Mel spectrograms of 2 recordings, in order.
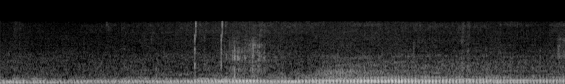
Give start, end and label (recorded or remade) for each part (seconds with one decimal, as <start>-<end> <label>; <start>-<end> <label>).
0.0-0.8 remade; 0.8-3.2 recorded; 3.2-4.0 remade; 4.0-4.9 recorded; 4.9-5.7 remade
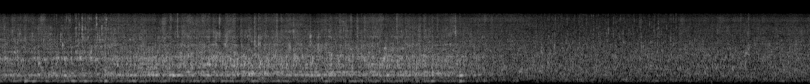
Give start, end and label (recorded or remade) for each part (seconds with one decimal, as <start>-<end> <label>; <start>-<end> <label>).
0.0-0.5 remade; 0.5-1.1 recorded; 1.1-5.3 remade; 5.3-6.8 recorded; 6.8-8.1 remade

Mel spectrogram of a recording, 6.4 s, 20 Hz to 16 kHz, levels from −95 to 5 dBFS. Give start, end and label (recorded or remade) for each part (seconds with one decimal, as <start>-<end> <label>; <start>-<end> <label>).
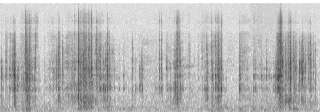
0.0-1.7 recorded; 1.7-2.4 remade; 2.4-3.2 recorded; 3.2-3.8 remade; 3.8-6.4 recorded

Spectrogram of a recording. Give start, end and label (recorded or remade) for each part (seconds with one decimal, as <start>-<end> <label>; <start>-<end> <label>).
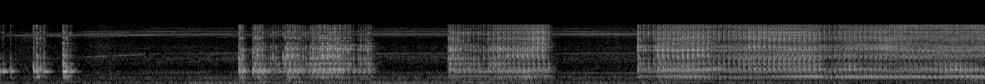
0.0-9.9 recorded

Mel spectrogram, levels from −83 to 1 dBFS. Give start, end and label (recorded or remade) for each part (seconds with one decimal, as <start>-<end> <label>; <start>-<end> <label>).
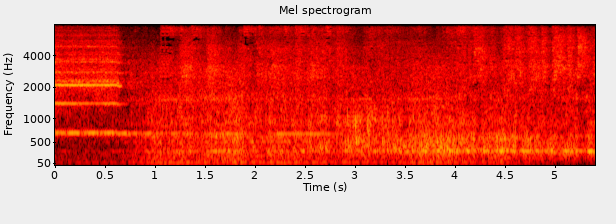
0.0-5.4 recorded

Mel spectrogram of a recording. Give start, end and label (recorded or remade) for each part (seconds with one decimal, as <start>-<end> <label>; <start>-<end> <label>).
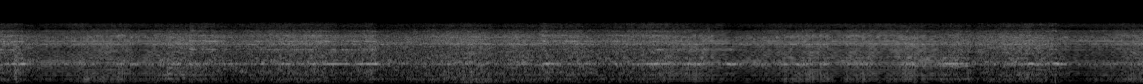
0.0-0.4 recorded; 0.4-1.6 remade; 1.6-6.7 recorded; 6.7-9.4 remade; 9.4-10.6 recorded; 10.6-11.4 remade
